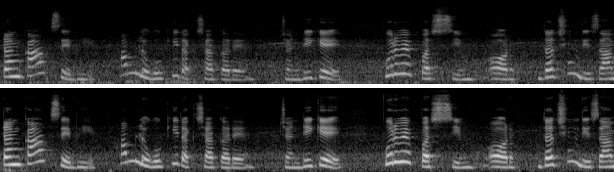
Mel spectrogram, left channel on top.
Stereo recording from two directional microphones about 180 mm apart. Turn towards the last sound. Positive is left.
turn(degrees=-25)  # may be behind; listen again after turning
